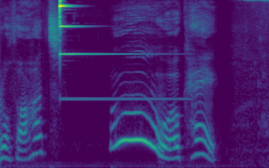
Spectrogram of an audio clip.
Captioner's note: tone dings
